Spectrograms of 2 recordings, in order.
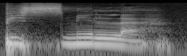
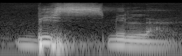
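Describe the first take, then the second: First: Slow Bismillah with air leaking on the b; breathy ba, wrong. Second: Slow Bismillah with the b breath held back; held ba, correct. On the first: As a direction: let breath flow on the b of Bismillah, the mistake. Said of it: "Ini ada hamesnya". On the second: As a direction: stop the air on the b of Bismillah. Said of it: "Yang benar tertahan". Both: Shown as a demonstration.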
